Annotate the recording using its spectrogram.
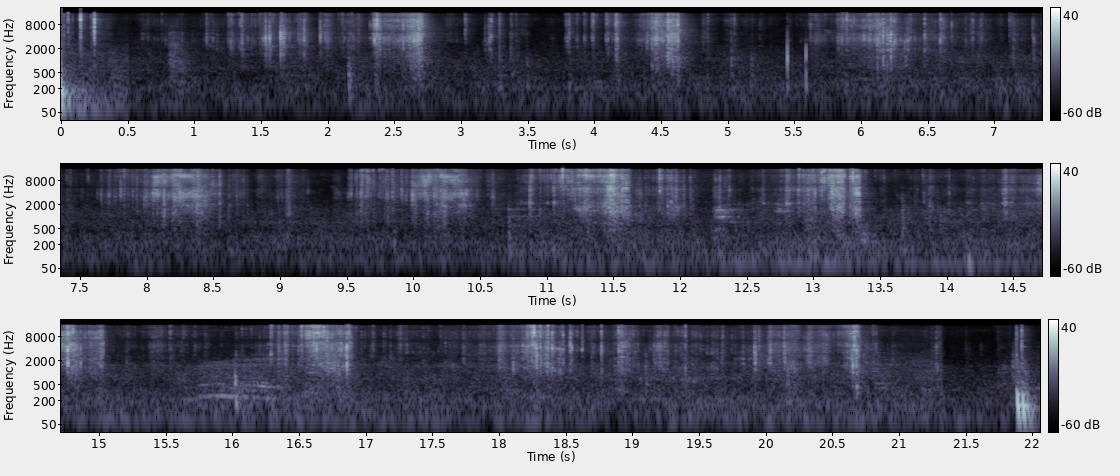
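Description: A knife scrapes and rasps as it peels an onion.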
